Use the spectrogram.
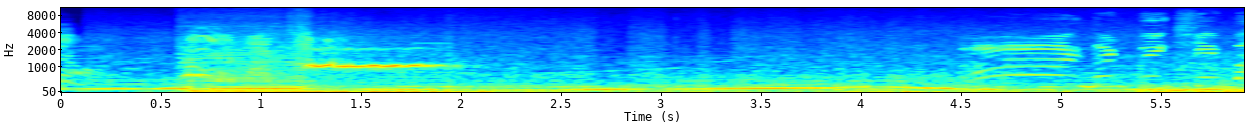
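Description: A Honda City and a Kia Sonet launch side by side in a drag race, engines revving hard with rising and falling tones, tires squealing briefly, and a voice talking over the close, loud run.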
